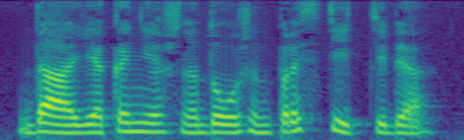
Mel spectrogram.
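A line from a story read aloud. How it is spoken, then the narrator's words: Cold, old man. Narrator (Russian): холодно ответил дедушка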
